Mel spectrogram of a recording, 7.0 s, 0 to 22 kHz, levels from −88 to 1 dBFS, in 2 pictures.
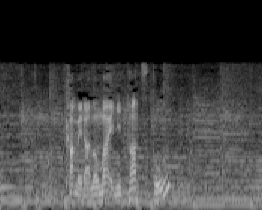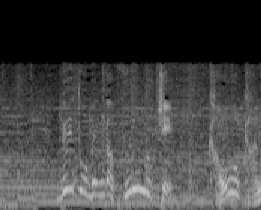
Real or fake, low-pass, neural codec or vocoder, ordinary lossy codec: real; 7.2 kHz; none; MP3, 32 kbps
